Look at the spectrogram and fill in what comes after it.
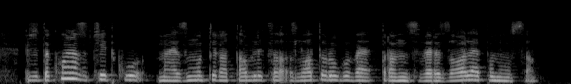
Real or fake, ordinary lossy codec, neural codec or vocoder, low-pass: fake; AAC, 24 kbps; codec, 16 kHz, 8 kbps, FreqCodec, larger model; 7.2 kHz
